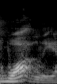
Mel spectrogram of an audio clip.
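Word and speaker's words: złoty: oh so they pay it's pronounced oh it's pronounced Watley I got it right they pay once they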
